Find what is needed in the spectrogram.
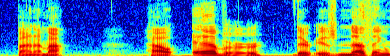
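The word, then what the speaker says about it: Panamá: saying P we'll say p instead of P banama however there is nothing wrong with saying Panama some of the time because that's normal Spanish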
